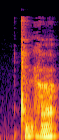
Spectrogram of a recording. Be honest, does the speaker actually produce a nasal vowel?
yes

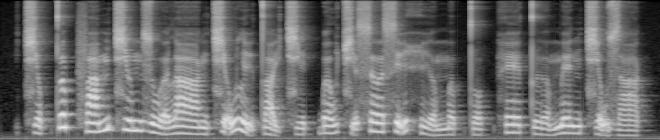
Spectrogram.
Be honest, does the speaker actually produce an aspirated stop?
no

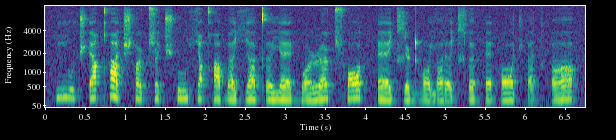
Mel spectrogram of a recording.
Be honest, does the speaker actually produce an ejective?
yes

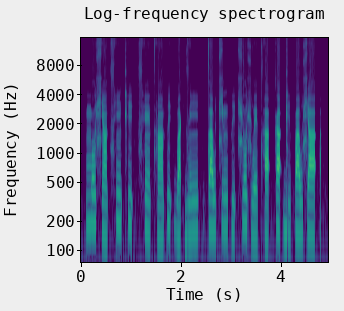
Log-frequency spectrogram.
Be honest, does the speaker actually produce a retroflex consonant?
no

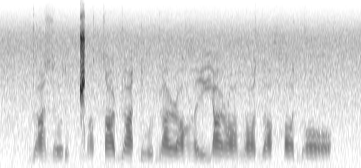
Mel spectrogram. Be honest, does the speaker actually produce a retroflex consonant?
yes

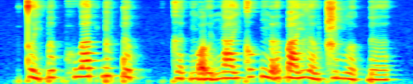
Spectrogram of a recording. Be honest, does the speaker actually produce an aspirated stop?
no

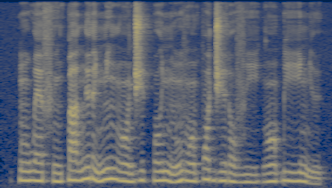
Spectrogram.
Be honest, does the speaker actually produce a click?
no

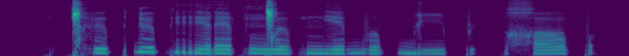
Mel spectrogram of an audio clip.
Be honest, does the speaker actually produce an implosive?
yes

